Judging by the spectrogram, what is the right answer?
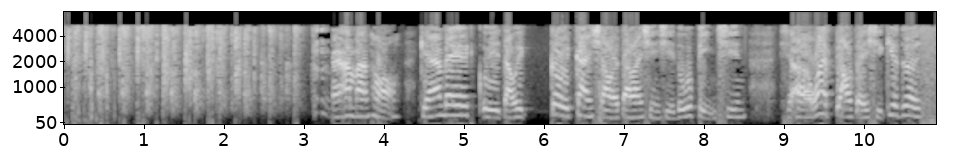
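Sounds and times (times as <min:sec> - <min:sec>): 
audience applause: 0:00.0 - 0:03.1
speech: 0:03.4 - 0:10.8.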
